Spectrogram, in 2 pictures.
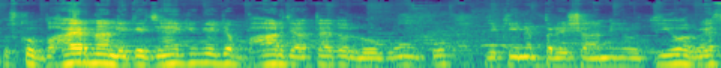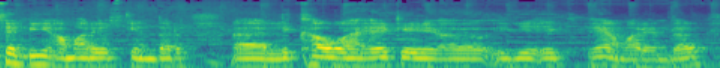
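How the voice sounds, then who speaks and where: A man with a Pakistani accent speaking as a news host, giving halting, unscripted commentary to viewers and searching for his words. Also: medium pitch, fairly even intonation. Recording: echoey room with music underneath. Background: background music.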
